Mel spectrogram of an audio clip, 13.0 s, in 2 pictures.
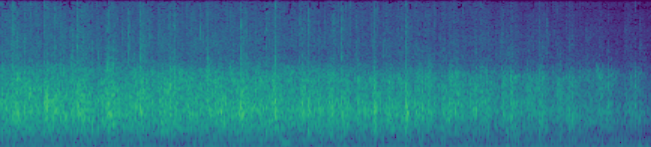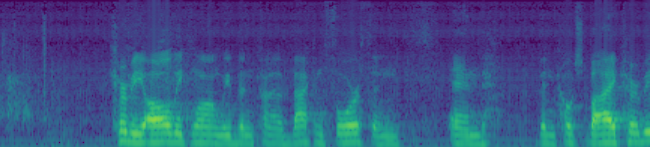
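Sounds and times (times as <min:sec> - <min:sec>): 
audience applause welcoming a speaker to the stage: 0:00.0 - 0:07.0
speech: 0:07.7 - 0:13.0.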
